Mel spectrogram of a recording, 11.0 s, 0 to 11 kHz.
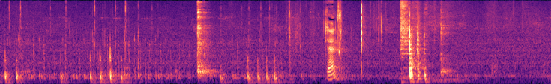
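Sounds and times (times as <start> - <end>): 
soft low thumps imitating footsteps: 0.0 - 6.4, 8.0 - 10.0
speech: 6.5 - 7.0.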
